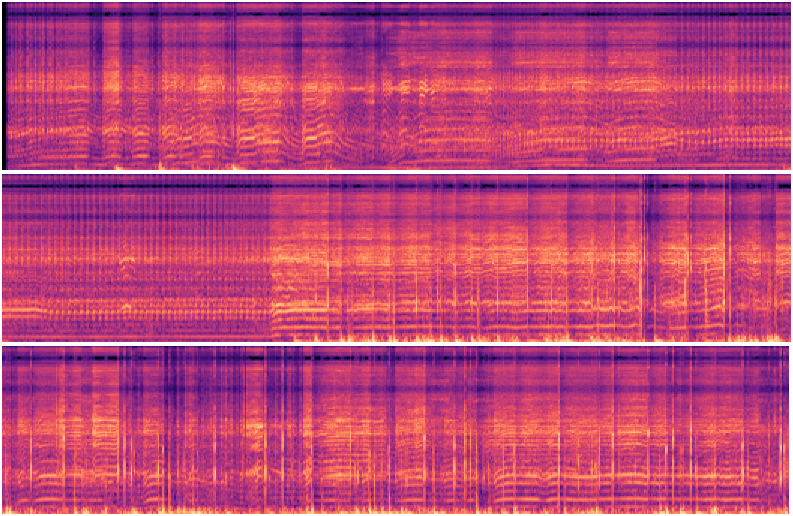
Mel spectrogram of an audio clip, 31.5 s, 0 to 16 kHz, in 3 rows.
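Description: Motocross bike engines revving at the starting gate, the pitch rising and falling. About 14 seconds in, the sound jumps suddenly louder as the bikes go to full throttle off the start and race down the straight.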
